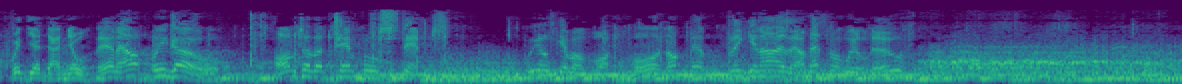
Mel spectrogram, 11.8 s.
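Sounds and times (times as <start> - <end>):
speech: 0.1 - 4.6, 5.3 - 10.3
large crowd yelling: 6.6 - 11.8.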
